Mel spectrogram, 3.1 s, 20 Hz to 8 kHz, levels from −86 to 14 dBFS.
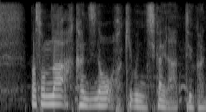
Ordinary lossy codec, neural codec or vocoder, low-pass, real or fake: none; none; 7.2 kHz; real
